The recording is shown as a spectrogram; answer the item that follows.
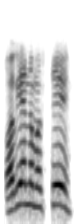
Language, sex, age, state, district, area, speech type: Hindi, male, 18-30, Uttar Pradesh, Chandauli, rural, conversation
